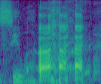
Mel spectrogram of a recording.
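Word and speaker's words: CILA: We pronounce it SELA.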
